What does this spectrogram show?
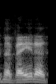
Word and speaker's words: Nevada: or in nadaa yeah we have nadaa Texas it's spelled the same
